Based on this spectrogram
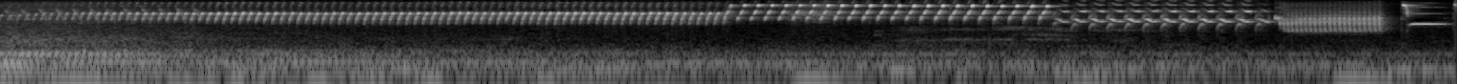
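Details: Spanish Timbrado canary singing a training song: a long steady high rattling trill, then a higher faster roll, then shorter metallic rolls and a harsh buzzy note near the end.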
